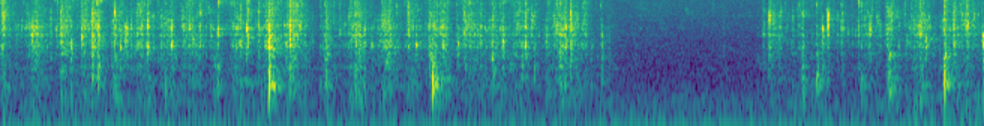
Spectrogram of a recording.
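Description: A clear, thin plastic water bottle with a blue label, hollow and apparently empty, is held in one hand and shaken and squeezed back and forth. The plastic gives off dense, bright crinkling and crackling with sharp snaps, pausing into near-quiet for about a second midway before the crinkling resumes.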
